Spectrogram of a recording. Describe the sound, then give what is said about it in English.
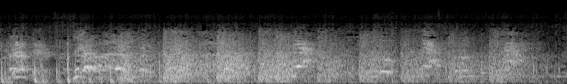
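A loud, dense rumble of a longhorn cattle stampede fills the whole stretch, punctuated by sharp gunshot cracks and overlapping shouts from hard-riding outlaws driving the herd, all chaotic. “The band of shouting outlaws raced toward the herd with guns barking.”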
